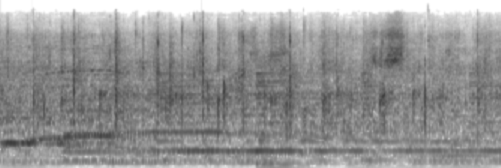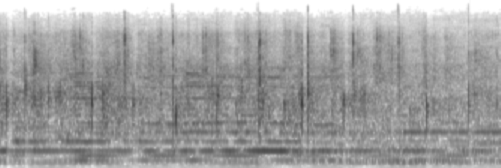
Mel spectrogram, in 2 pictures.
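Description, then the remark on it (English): An audience claps hands in a dense, steady patter of many overlapping claps, fairly loud, over a sustained organ-like musical tone with some murmuring voices. “If this is your prayer, I just want you to praise the Lord, give him a hand clap and say, yes, Lord, you agree.”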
